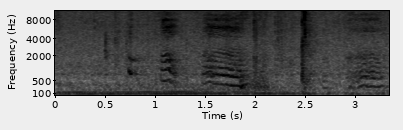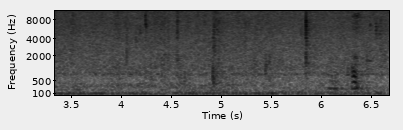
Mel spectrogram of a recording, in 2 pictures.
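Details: Four-week-old Pyrenean Shepherd puppies, the curious, ever-exploring female Cilène among her stronger brothers, produce a run of wavering, sliding whimpers and squeaks early on, then quieter scattered clicks and rustles above a constant low hum.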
